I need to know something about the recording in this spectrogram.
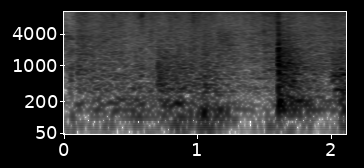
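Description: Things being handled and moved about in a kitchen, with one sharp knock near the end, like a hard object or cabinet door knocking against a cupboard.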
